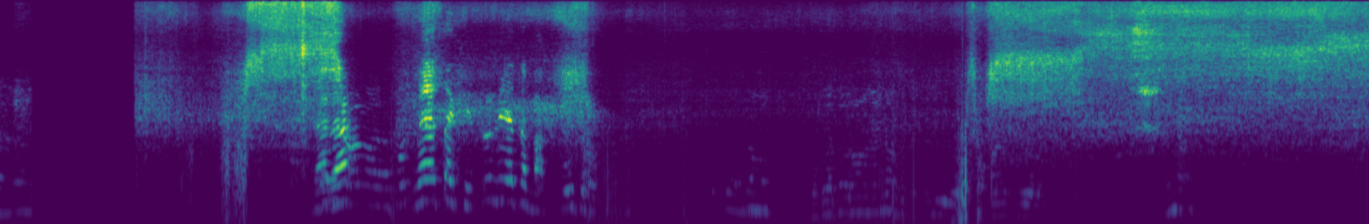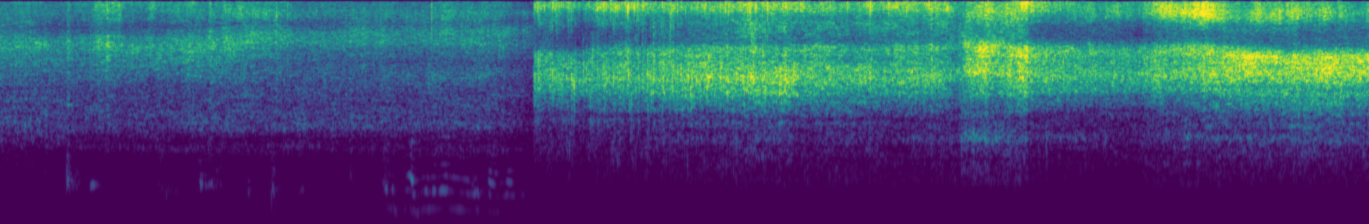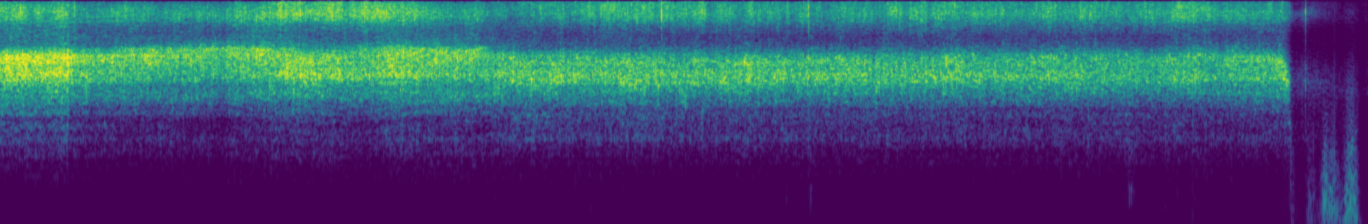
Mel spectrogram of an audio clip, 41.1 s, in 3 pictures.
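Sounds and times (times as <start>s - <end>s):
curry sizzling in pan: 1.4s - 41.0s.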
